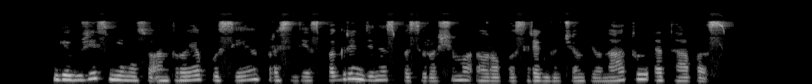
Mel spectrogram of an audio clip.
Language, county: Lithuanian, Panevėžys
